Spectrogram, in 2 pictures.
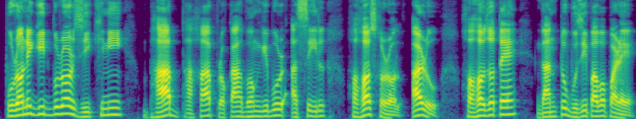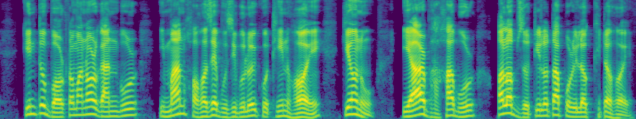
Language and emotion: Assamese, neutral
